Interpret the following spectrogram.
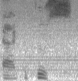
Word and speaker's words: Kaktus: Yeah, and I think they pronunciate it cactus.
